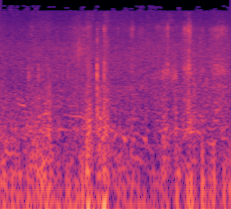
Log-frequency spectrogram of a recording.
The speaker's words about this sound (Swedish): Det blåser.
